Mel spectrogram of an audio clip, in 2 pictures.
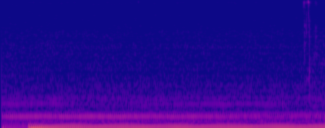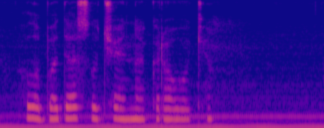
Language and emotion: Russian, neutral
